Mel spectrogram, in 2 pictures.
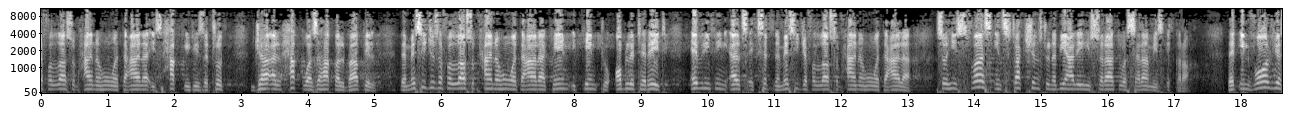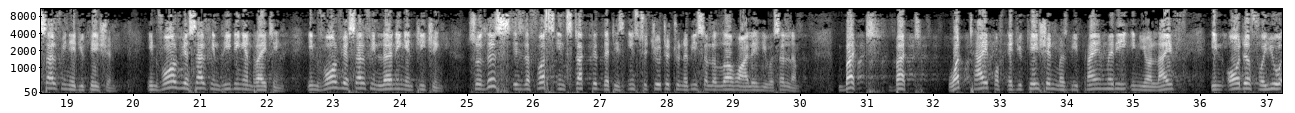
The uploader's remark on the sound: Jumuah lecture at Masjid us Siddique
